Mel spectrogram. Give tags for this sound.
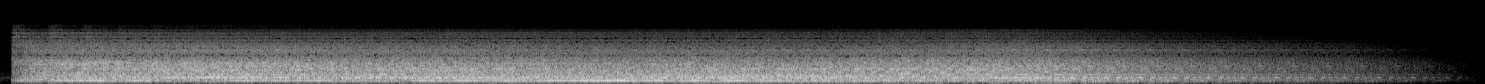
ambient creepy dark deep didgeridoo drama dramatic drone fade haunted horn horror phantom resonance scary suspense terrifying terror thrill transition wave weird

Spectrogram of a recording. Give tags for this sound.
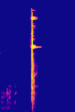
ring metal

